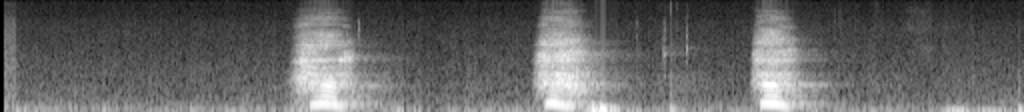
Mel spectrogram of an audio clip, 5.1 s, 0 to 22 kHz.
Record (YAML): exhalation_length: 5.1 s
exhalation_amplitude: 1200
exhalation_signal_mean_std_ratio: 0.34
survey_phase: beta (2021-08-13 to 2022-03-07)
age: 45-64
gender: Female
wearing_mask: 'No'
symptom_none: true
smoker_status: Never smoked
respiratory_condition_asthma: false
respiratory_condition_other: false
recruitment_source: REACT
submission_delay: 1 day
covid_test_result: Negative
covid_test_method: RT-qPCR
